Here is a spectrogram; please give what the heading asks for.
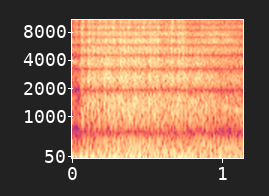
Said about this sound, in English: Huge explosion.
